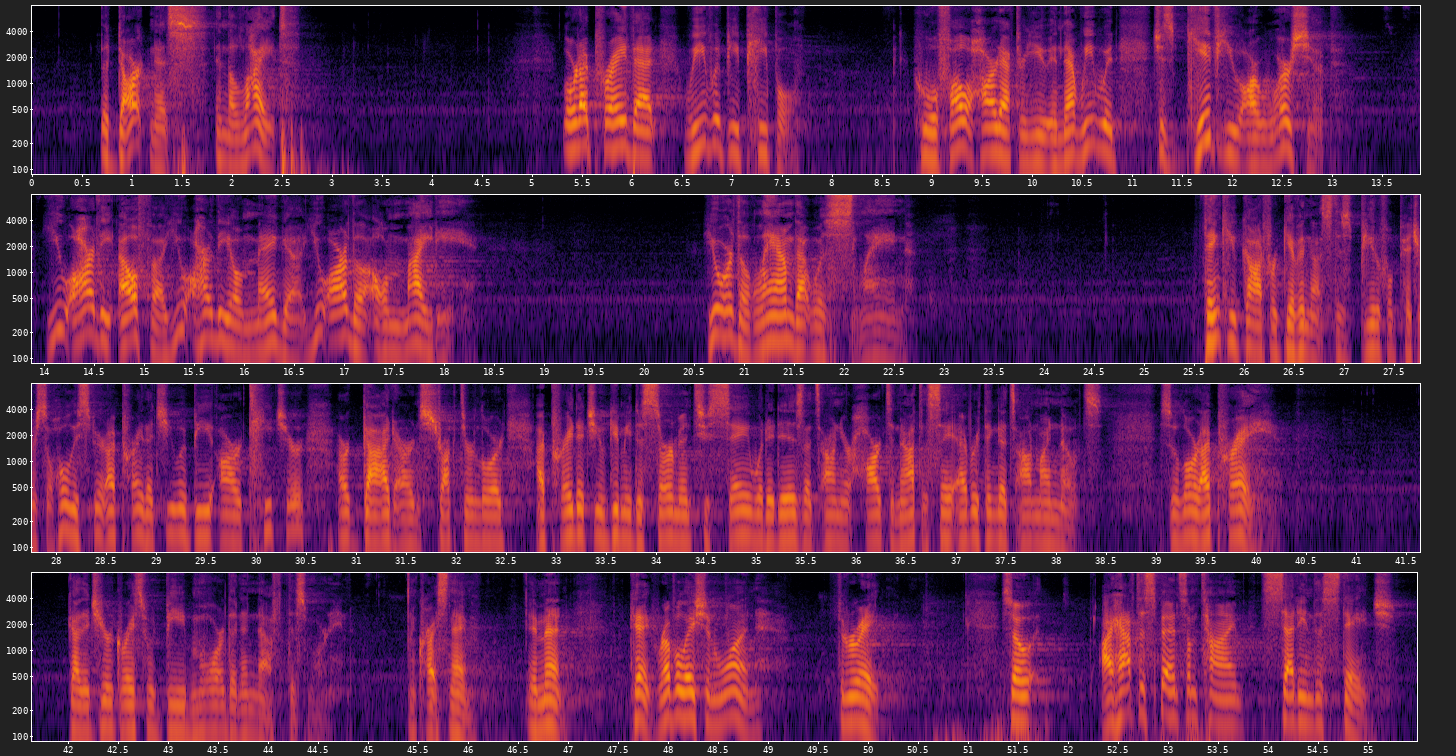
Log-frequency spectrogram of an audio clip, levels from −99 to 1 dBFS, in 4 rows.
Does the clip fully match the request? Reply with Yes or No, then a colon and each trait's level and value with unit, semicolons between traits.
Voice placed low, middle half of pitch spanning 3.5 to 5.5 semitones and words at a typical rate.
Yes: low, 130 Hz; average, 4.9 semitones; average, 145 wpm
